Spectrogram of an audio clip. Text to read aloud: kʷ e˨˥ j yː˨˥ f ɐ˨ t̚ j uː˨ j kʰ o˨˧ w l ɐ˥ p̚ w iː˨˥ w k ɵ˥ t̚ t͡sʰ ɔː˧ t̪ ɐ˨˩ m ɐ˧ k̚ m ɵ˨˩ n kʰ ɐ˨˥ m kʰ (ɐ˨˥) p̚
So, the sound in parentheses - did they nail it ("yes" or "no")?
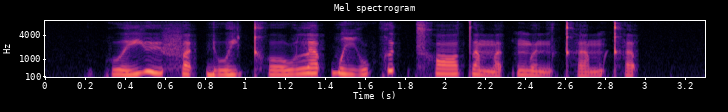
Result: no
